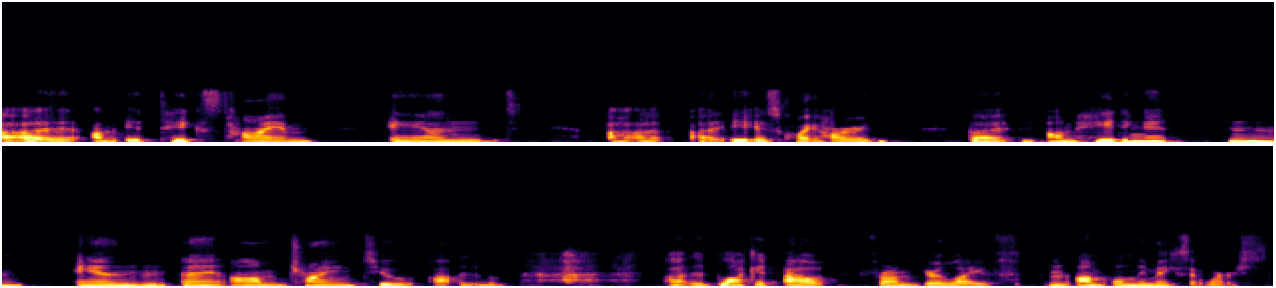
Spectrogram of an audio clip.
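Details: Student who stutters, on a panel of kids, teens and adults who stutter, back at school after online classes; says masks make them even harder to hear. Stuttering.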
